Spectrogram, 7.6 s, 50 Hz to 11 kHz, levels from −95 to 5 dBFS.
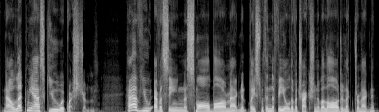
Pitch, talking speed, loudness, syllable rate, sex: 165 Hz, 200 wpm, -18 LUFS, 5.7 syllables/s, male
